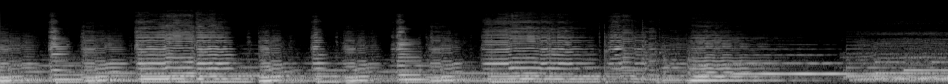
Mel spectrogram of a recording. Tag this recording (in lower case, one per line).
music
cello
